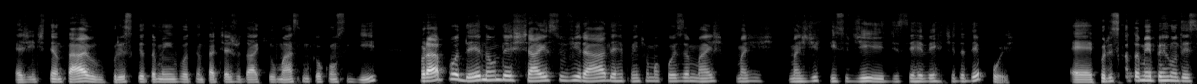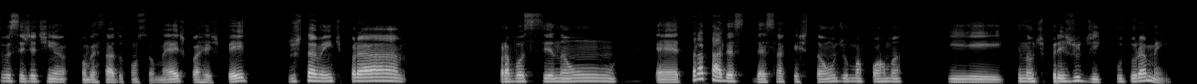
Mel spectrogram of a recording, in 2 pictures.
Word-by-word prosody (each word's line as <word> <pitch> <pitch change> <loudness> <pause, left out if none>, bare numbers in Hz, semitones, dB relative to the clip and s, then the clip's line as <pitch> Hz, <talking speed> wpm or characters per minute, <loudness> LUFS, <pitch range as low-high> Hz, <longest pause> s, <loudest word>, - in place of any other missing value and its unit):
a 110 - 0
gente 115 +2 -9
tentar, 130 +3 +7
e 115 -3 -1
por 110 +2 -5
isso 125 +1 -2
que - - -5
eu - - -6
também 120 0 0
vou 120 -1 -2
tentar 115 -1 -3
te 115 - -3
ajudar 115 -1 -1
aqui 115 +1 -8
o 115 - -6
máximo 120 +4 -3
que - - -12
eu 125 - -1
conseguir, 120 - -5 0.4
pra 165 0 +10
poder 195 -6 +6
não 210 0 +4
deixar 195 -6 +4
isso 185 +1 0
virar, 170 -3 +3
de 170 -2 +1
repente, 160 -1 -6
uma 160 -1 -6
coisa 150 +2 -2
mais 150 +1 -4
mais 145 +1 -9
mais 135 +1 -2
difícil 145 -3 -7
de 140 -1 +1
de 130 0 -14
ser 135 +1 -6
revertida 140 +1 -4
depois. 160 - -2 0.6
Eh, 110 0 +3
por 145 +6 0
isso 160 - -4
que - - -13
eu - - -16
também 190 +1 +4
perguntei 180 -4 +2
se 155 - -13
você 145 -1 -3
já 135 +1 -2
tinha 130 -2 -3
conversado 110 0 -2
com 110 0 -10
seu 105 -2 -13
médico 120 +4 -2
a - - +1
respeito, 115 +9 0 0.4
justamente 155 +1 +1
pra 160 0 +4 1.0
pra 135 +1 +3
você 140 +1 -1
não, 145 0 -1 0.4
eh, 115 +1 +1
tratar 255 -9 +4
des 150 -2 0
dessa 125 0 -4
questão 125 +2 -5
de 140 - -6
uma 140 -1 -4
forma 135 0 -4 0.4
que 120 -4 -1
que 140 - -5
não 140 -1 +1
te 145 0 -17
prejudique 140 -4 -1
futuramente. 145 - -1
140 Hz, 185 wpm, -24 LUFS, 125-155 Hz, 1.0 s, pra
